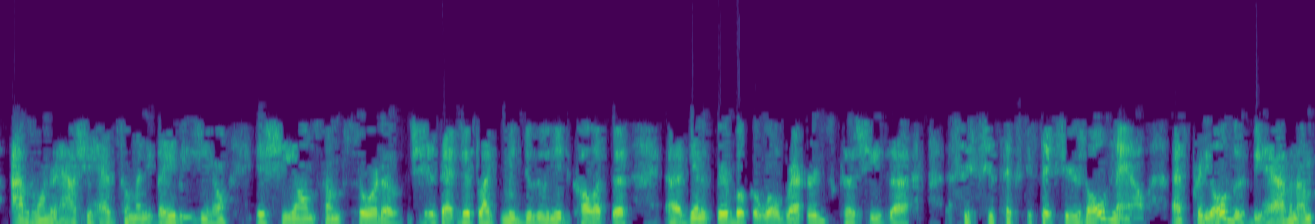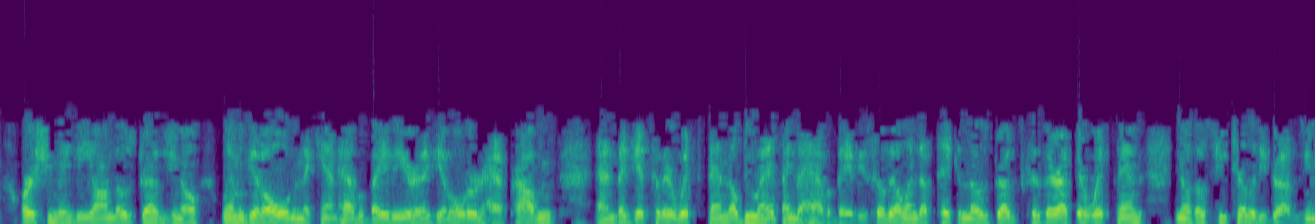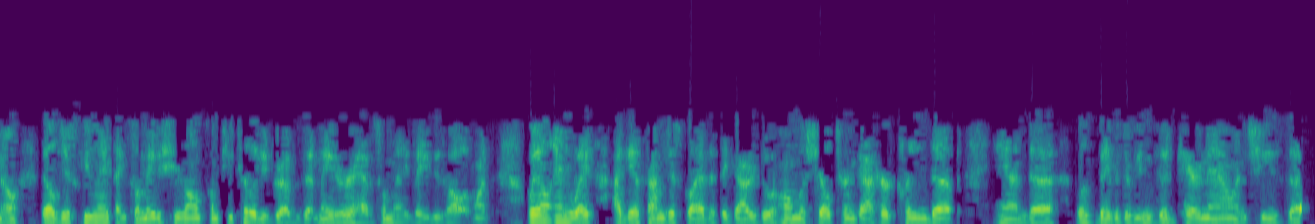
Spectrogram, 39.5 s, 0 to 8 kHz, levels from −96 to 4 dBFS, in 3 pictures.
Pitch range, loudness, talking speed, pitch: 130-150 Hz, -21 LUFS, 245 wpm, 140 Hz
